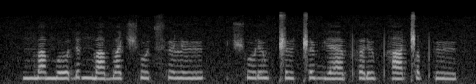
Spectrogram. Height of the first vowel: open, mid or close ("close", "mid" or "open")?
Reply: open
